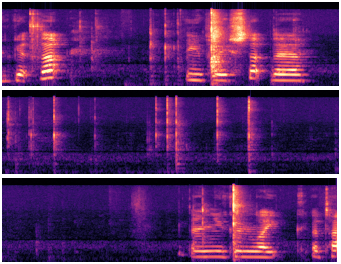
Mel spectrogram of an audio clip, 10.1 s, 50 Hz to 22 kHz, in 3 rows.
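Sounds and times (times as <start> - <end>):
plastic bricks clicking: 0.8 - 1.9, 3.4 - 6.2.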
